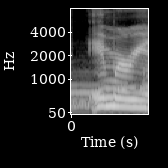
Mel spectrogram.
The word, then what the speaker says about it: Ameriie: But the pronunciation of her name hasn't changed, just the spelling. The following year in June, after dating for 7 years, Ameriie and Nicholson got married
